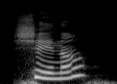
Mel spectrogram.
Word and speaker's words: scena: né qui né qui abbiamo il gruppo sc che si pronuncia che se scena provate scendere è un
